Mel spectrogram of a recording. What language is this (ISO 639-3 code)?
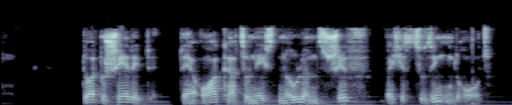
deu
